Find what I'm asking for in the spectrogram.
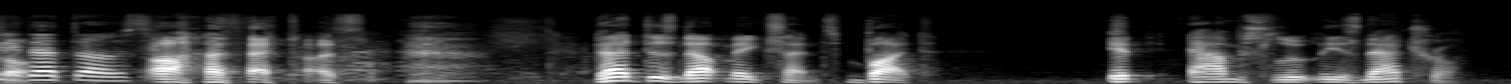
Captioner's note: Adamus chuckles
